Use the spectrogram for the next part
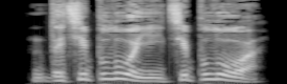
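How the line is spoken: Irritated roar. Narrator (Russian): взревел я, желая чем-нибудь залепить другу, так как его ухаживания и подкаты были совершенно не вовремя

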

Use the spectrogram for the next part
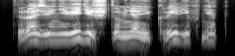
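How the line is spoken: Sad hare answering. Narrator (Russian): грустно ответил заяц

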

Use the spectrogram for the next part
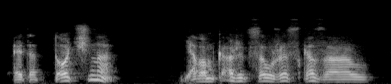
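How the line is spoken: Rude interruption, host. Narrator (Russian): грубо оборвал хозяин

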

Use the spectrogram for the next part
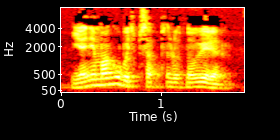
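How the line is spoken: Irritated answer. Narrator (Russian): раздраженно ответил Конрад

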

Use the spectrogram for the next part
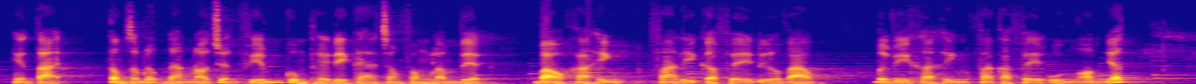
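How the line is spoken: Smiling. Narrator (Vietnamese): thư ký văn phòng mỉm cười nói với Tiêu Đồng

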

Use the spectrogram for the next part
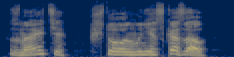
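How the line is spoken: Sobbing. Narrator (Russian): прорыдала Грета

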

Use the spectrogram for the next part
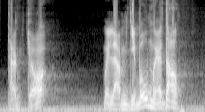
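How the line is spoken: Shouting through gritted teeth. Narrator (Vietnamese): Gã Trường nghiến răng quát

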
